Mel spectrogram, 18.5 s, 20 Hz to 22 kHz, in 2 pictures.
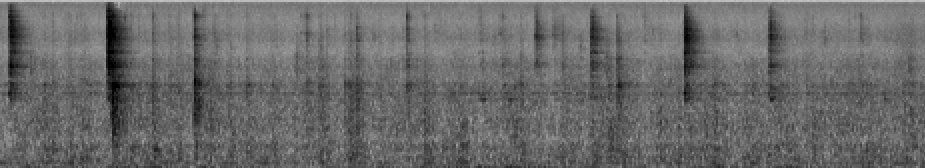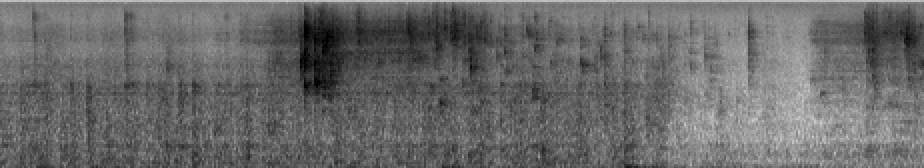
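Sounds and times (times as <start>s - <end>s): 
laundry room soundscape: 0.0s - 18.4s.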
